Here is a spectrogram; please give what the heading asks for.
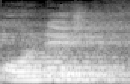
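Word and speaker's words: honest: का होनर होता है बोला नेस्ट नहीं ऑनेस्ट नर नहीं ऑनर इसमें एस साइलेंट आता है अब हम दोनों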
